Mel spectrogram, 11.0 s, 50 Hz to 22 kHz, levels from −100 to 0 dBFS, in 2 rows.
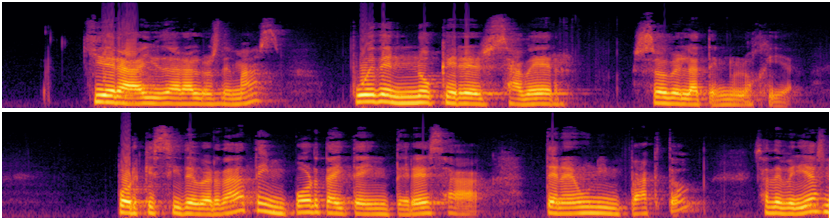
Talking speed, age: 145 wpm, 30-49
